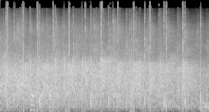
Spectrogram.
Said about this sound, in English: Applause.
